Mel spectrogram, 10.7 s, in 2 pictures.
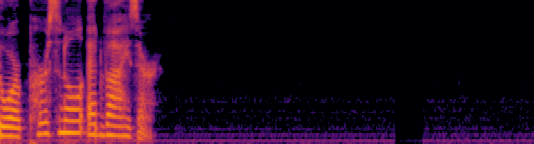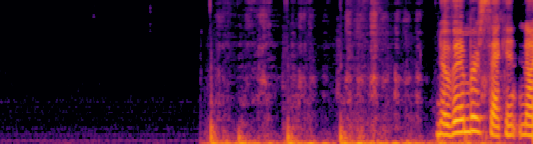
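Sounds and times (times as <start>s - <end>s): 
speech: 0.0s - 1.6s, 9.7s - 10.6s
pen writing on paper: 7.4s - 9.9s.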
